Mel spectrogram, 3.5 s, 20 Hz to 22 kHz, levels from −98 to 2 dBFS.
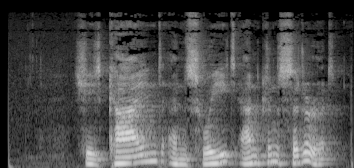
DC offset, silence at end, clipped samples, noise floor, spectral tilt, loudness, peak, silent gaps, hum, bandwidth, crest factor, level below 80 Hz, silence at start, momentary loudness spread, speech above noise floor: under 0.1%; 0.2 s; under 0.1%; -54 dBFS; -5 dB/octave; -20 LUFS; -4 dBFS; none; none; 16.5 kHz; 18 dB; -56 dBFS; 0.75 s; 8 LU; 34 dB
